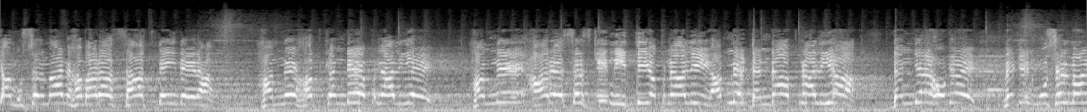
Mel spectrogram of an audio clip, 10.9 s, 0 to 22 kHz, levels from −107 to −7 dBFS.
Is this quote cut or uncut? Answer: uncut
